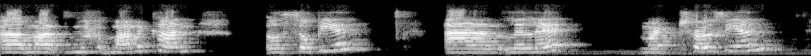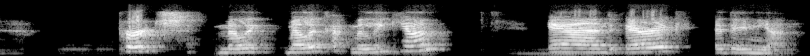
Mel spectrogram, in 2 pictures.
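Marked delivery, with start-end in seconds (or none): 0.2-9.3 slow, nervous, hesitant speech with halting restarts. Introducing panel speakers by name: nervous stumbling over names. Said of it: "I'm getting nervous when I say names".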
